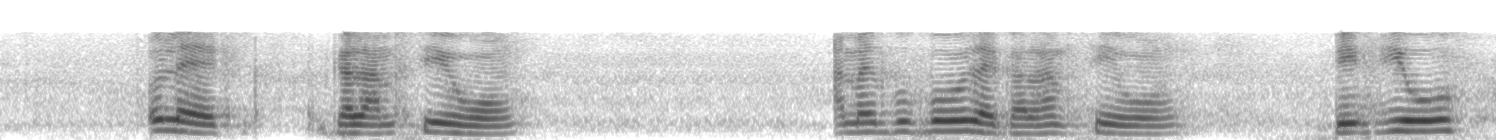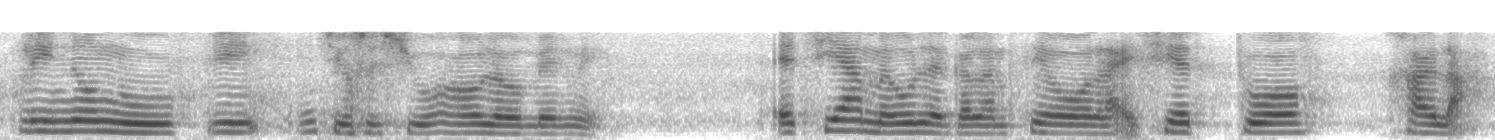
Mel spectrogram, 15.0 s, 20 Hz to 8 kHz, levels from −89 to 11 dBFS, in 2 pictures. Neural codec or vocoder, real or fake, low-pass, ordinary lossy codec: codec, 16 kHz in and 24 kHz out, 0.9 kbps, LongCat-Audio-Codec, fine tuned four codebook decoder; fake; 7.2 kHz; AAC, 16 kbps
